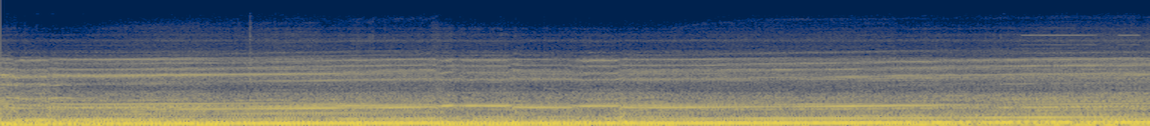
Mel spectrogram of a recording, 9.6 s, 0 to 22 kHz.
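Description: Turbocharged SR20DET four-cylinder engine of a Nissan 240SX pulling under load on track, heard from inside the cabin. Its pitch climbs slowly, with a couple of brief dips about four and five seconds in.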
